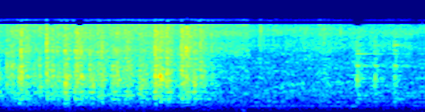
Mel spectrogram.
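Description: Mahi mahi and its wine, tomato, onion and caper sauce sizzling in a hot sauté pan as butter melts in, with fine crackling that is busiest for the first two and a half seconds and then dies down.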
